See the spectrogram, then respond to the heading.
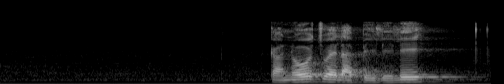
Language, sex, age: Northern Sotho, male, 35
